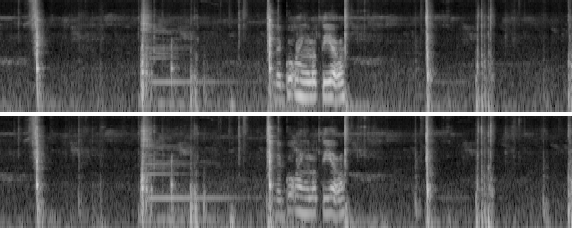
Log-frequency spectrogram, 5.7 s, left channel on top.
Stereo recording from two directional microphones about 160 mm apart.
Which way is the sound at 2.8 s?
55° left (ahead or behind).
